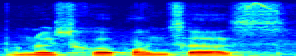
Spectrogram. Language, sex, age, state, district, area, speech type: Assamese, male, 30-45, Assam, Sonitpur, rural, spontaneous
